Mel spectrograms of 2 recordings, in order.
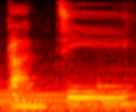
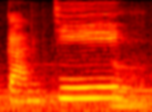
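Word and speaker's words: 感恩: Kalau bersyukur di dalam bahasa Mandarin itu bacanya itu kanci. Kanci. Nah, sekali lagi, yuk. Bersyukur, kanci.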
